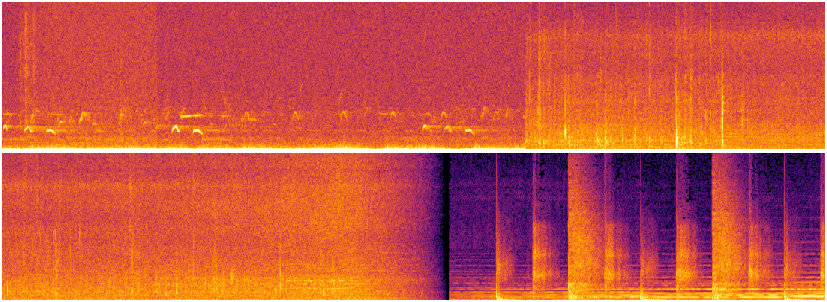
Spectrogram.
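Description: Wind buffeting the microphone with birds calling over it, short chirps several times. About seven seconds in it cuts to a much quieter steady hiss with scattered clicks, and near the end music with sustained tones begins.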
